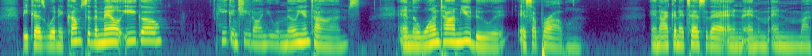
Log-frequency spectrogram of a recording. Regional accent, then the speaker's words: United States; I'm not a UK person. I'm an American.

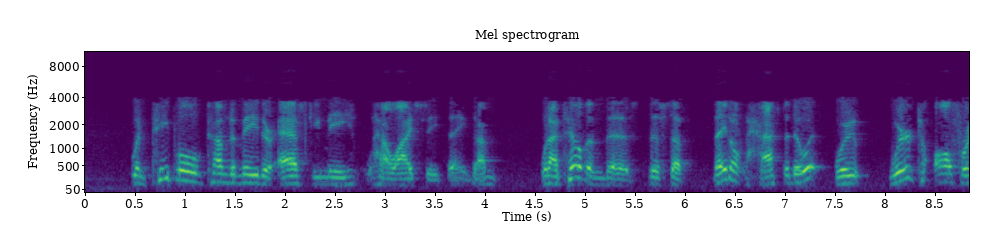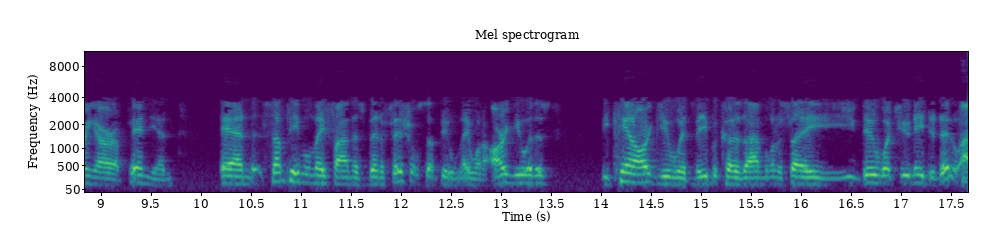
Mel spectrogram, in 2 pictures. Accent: Florida, United States; So I grew up in Florida, so I don't get too worried about hurricanes.

